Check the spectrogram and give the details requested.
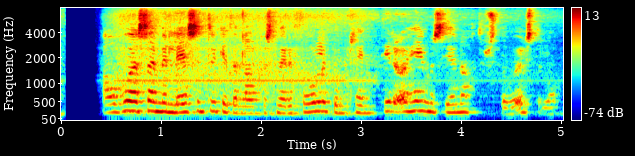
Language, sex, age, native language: Icelandic, female, 30-39, Icelandic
